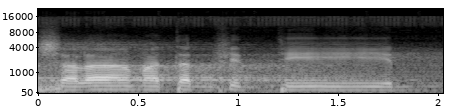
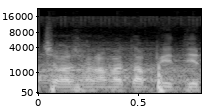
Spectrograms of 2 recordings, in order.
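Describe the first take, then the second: First: It is recited slowly and clearly. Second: It is recited quickly and hurriedly. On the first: The prayer is said with earnest attention. The speaker calls it right. "jangan terlalu cepat" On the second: The prayer is rushed through carelessly. The speaker calls it wrong. "orang doa dikebut"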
